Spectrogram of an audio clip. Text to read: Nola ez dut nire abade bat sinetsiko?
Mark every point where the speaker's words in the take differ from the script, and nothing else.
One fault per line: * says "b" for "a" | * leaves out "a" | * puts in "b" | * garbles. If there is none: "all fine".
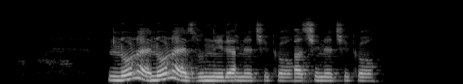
* puts in "nola"
* says "sinetsiko" for "abade"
